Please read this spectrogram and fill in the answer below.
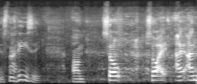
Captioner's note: laughter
